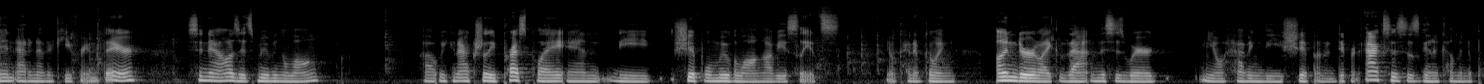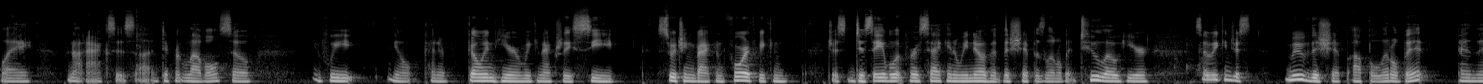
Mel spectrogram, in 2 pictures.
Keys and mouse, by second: 0.9 shift+Left, 1.6 space, 3.5 shift+middle drag, 7.5 space, 8.4 Left, 8.5 Left, 8.7 Left, 8.8 Left, 9.0 Left, 9.1 Left, 9.3 Left, 14.2 drag, 15.1 click, 15.8 shift+middle drag, 18.4 click, 19.1 click, 19.7 click, 20.7 click, 21.2 click, 22.0 click, 22.4 click, 22.8 click, 25.6 click, 26.5 g, 26.7 z, 28.4 click.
